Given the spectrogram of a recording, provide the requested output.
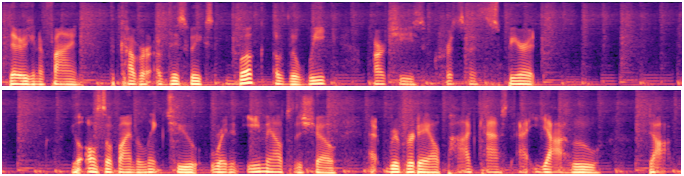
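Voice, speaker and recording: A man's voice: fairly low pitch, vocal fry, darkish tone. A man hosting a podcast on his own, talking casually with many fillers and repeats, his voice scratchy as he loses it. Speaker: podcast host. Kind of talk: solo podcast talk.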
